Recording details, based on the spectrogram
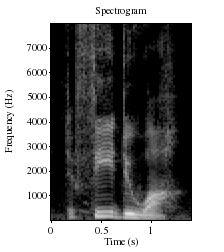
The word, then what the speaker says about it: fille du roi: So the king's daughter, or in French, it's pronounced fille du roi.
